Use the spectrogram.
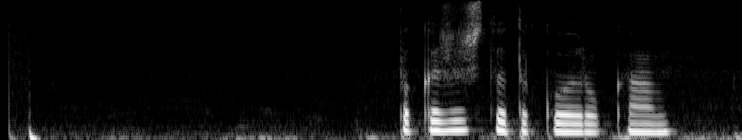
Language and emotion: Russian, neutral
